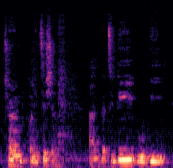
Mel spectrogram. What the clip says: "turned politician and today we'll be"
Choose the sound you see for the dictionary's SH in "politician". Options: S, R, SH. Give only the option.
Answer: SH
